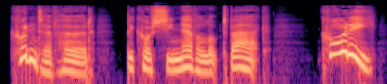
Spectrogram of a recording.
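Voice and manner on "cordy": loud high yell. A narrator's reading. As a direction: yell her name. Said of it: "I yelled again".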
